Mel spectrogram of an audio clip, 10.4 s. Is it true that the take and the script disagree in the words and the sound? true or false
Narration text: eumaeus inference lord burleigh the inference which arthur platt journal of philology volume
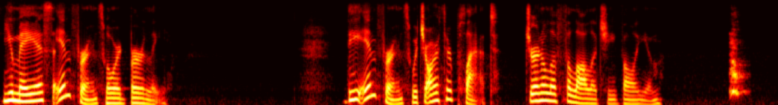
true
